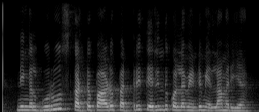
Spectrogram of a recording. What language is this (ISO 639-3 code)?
tam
